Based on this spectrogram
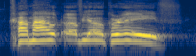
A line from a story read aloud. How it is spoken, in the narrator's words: he cried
